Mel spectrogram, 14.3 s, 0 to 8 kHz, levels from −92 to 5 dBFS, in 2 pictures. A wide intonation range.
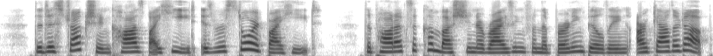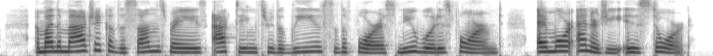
No: average, 3.3 semitones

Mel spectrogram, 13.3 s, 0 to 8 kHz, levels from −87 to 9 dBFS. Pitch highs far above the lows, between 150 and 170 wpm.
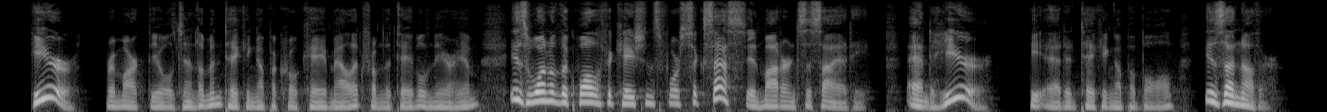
Yes: wide, 8.7 semitones; average, 160 wpm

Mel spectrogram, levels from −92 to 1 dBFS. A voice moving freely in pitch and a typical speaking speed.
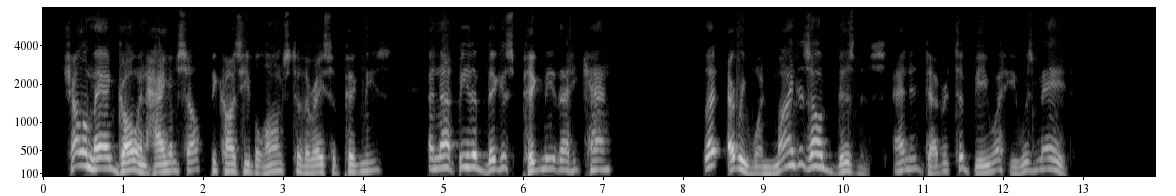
Yes: wide, 5.7 semitones; average, 170 wpm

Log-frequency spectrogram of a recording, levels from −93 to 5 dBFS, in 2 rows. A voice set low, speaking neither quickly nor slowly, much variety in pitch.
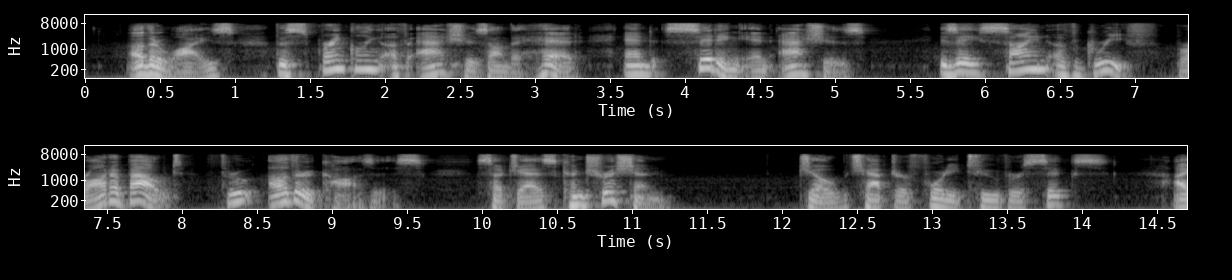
No: low, 120 Hz; slow, 110 wpm; wide, 8.4 semitones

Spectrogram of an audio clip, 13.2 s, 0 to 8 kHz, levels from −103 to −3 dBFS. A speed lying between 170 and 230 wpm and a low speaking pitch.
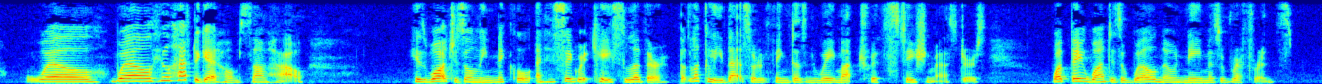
No: average, 185 wpm; high, 210 Hz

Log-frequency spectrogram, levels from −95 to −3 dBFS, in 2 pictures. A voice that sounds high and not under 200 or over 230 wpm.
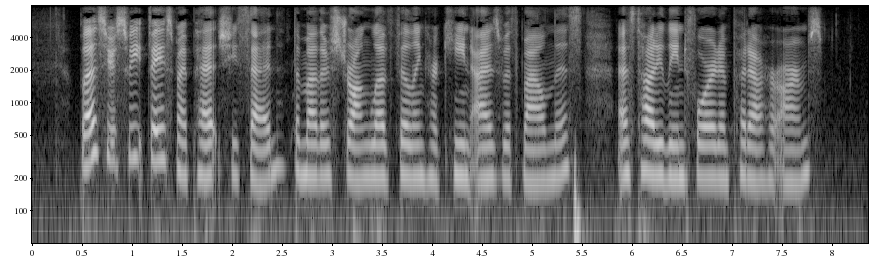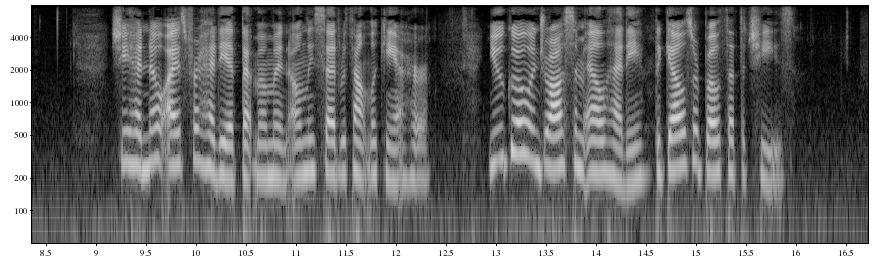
Yes: high, 210 Hz; fast, 205 wpm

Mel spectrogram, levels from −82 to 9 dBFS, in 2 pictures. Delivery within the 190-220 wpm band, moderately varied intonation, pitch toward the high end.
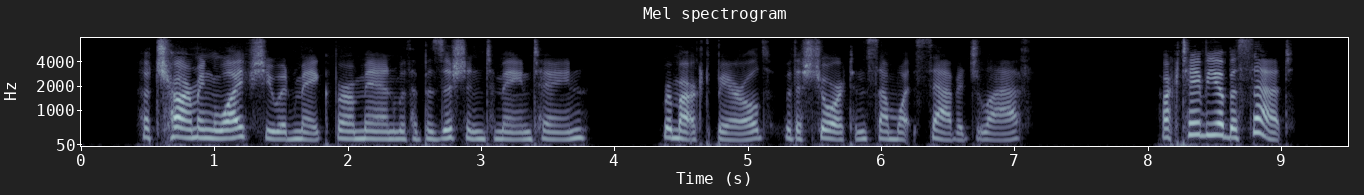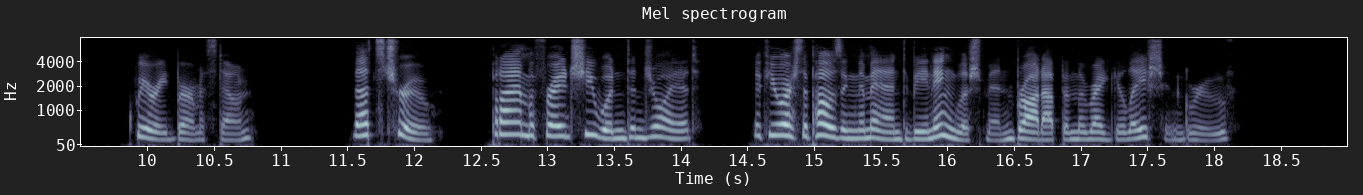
No: average, 165 wpm; average, 4.1 semitones; high, 215 Hz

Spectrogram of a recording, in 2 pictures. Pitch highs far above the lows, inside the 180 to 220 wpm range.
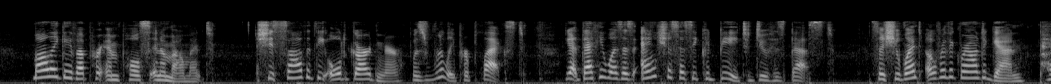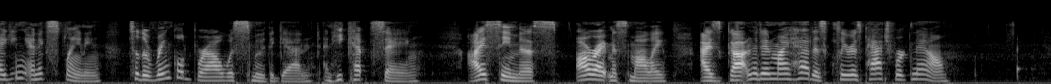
Yes: wide, 7.8 semitones; average, 200 wpm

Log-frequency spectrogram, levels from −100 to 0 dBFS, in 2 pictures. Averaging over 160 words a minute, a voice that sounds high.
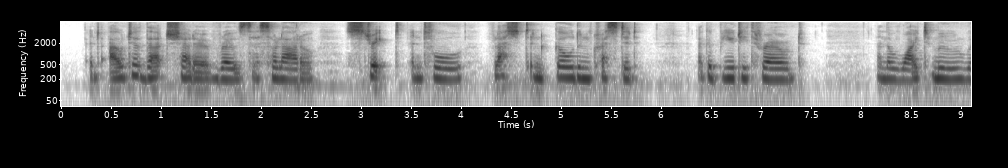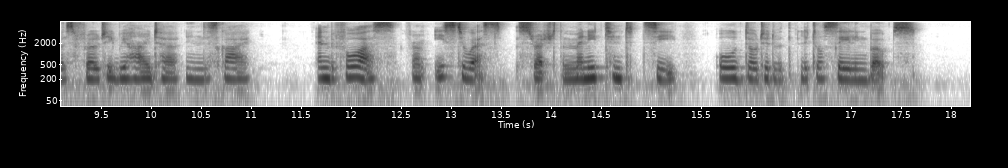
No: average, 155 wpm; high, 205 Hz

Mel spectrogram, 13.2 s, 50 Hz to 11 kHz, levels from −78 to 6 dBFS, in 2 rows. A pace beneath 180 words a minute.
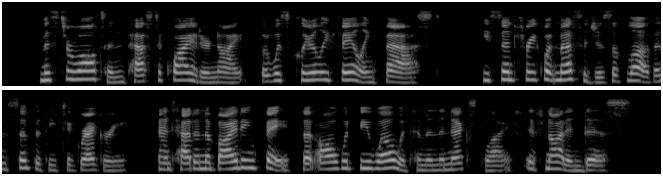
No: average, 185 wpm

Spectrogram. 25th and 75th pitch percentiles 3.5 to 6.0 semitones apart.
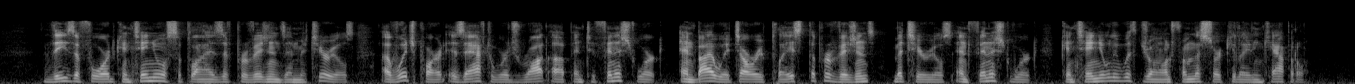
No: average, 2.9 semitones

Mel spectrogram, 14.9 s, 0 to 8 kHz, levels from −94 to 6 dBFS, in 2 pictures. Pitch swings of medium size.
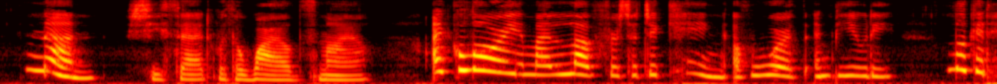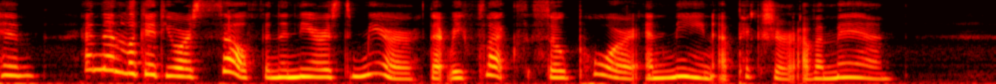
No: wide, 7.3 semitones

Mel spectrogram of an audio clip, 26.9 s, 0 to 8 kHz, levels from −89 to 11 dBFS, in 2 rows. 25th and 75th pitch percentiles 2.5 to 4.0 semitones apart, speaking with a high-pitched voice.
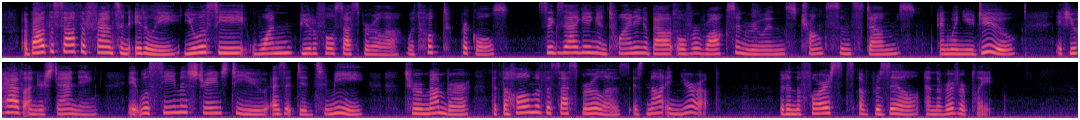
Yes: average, 3.6 semitones; very high, 255 Hz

